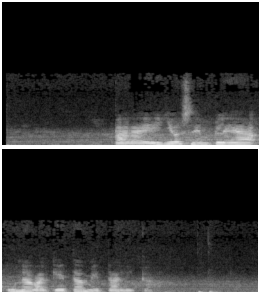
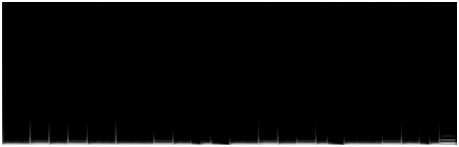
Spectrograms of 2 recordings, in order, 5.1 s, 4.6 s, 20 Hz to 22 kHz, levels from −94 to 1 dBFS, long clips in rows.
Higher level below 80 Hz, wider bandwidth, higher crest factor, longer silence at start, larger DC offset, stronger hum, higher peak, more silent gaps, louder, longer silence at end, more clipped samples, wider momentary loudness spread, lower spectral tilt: second, -58 dBFS vs -18 dBFS; first, 10.5 kHz vs 0.5 kHz; first, 16 dB vs 8 dB; first, 1.1 s vs 0 s; neither; neither; first, -4 dBFS vs -8 dBFS; neither; about the same, -19 LUFS vs -19 LUFS; first, 0.45 s vs 0 s; neither; first, 22 LU vs 3 LU; second, -6.5 dB/octave vs -17.5 dB/octave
